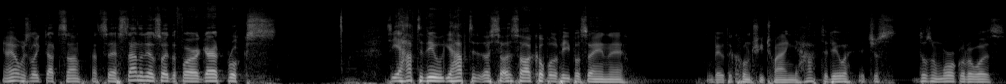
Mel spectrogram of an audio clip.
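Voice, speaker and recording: A man's very fast speech in an Irish accent, fairly high in pitch with ordinary pitch variation, on a very clean recording with a silent background. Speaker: acoustic duo musician. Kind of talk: casual chat. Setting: live stream.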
